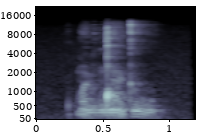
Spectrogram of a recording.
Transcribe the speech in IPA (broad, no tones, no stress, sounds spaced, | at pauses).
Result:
ɓ ɔ̃ ɖ ŋ͡ǃ ə̃ ʈ u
